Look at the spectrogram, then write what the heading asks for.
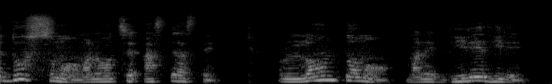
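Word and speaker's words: longtemps: তাহলে লন তো ম, ল তো ম, লন্তম। এরপরে আমরা বরযাত্রী আ ই এর উচ্চারণ একার, এম ও এন এর উচ্চারণ হচ্ছে ম।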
